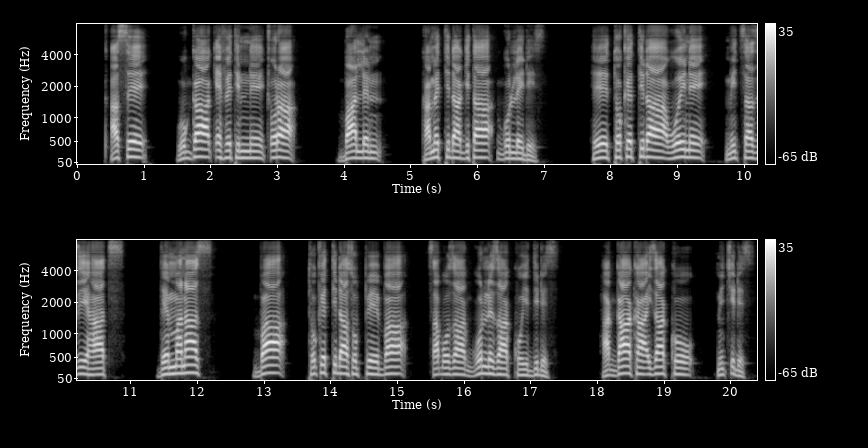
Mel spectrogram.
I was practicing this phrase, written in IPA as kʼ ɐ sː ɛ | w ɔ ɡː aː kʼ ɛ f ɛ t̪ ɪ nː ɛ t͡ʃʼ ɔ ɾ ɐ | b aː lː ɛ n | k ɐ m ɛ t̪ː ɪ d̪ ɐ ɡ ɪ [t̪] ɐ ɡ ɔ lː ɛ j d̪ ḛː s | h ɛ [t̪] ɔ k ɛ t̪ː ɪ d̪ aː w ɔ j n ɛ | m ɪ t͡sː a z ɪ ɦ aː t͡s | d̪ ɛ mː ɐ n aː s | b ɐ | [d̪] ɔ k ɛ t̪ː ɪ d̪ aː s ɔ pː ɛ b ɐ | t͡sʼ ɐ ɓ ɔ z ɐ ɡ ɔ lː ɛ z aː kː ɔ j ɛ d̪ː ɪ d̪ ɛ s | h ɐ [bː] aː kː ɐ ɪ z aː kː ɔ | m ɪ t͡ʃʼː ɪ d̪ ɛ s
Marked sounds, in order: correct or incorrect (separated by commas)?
correct, correct, incorrect, incorrect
